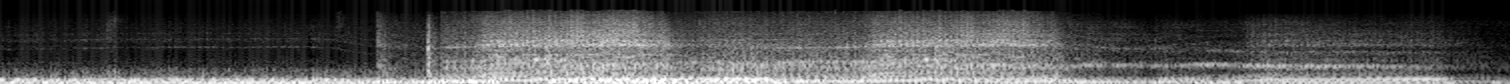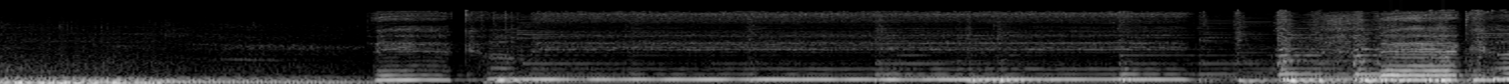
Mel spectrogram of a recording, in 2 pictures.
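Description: Car engine revving hard as the car speeds away, the pitch climbing three times through the gears before it fades out. Guitar music for the end credits starts about twelve seconds in.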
